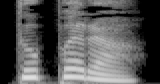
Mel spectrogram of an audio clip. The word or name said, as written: ದಪ್ಪರಿ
